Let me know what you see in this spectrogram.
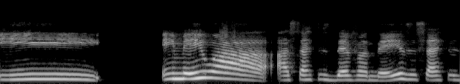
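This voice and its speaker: Against a quiet background, someone with a northeastern Brazilian accent speaks at a very slow pace. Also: woman. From Northeast Brazil (Campina Grande, Paraíba). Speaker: electrical engineer. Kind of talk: podcast interview. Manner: hesitant, many fillers.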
